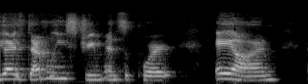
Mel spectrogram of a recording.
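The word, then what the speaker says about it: A0N: So this guy's name is Aeon, and it's spelled A space, the number 0 space, the letter N, but it's pronounced Aeon.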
